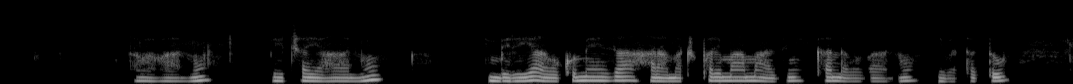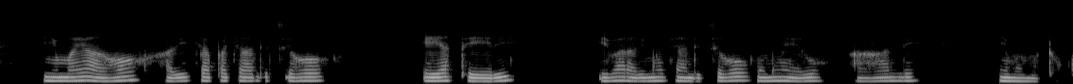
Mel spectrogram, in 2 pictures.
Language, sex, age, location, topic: Kinyarwanda, female, 25-35, Nyagatare, finance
